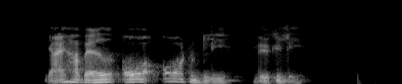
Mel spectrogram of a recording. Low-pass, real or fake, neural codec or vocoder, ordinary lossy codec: 10.8 kHz; fake; codec, 24 kHz, 3 kbps, HILCodec; MP3, 32 kbps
